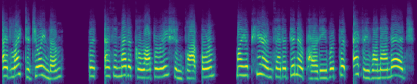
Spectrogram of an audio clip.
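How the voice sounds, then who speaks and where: A woman voicing a gentle, selfless female medical robot in a game, speaking politely and modestly. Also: sits high, normal speed, dry recording, muffled recording, lightly acted. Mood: gentle, wistful. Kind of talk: scripted game voice lines.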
